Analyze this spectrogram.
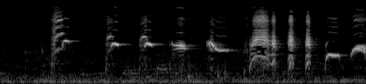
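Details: Agitated cucak ijo in full song, meant as a lure for other birds. Falling whistled notes repeat about three times a second, then a harsh rasping burst followed by two short level whistles.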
